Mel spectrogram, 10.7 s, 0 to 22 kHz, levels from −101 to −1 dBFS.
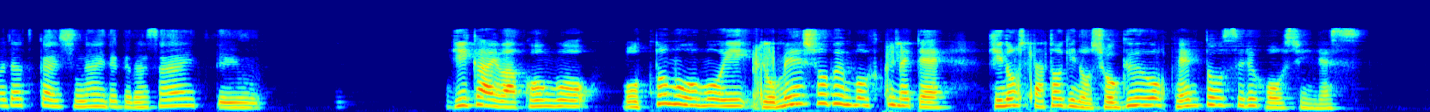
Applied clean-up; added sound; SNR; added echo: neural mask model DeepFilterNet 3.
